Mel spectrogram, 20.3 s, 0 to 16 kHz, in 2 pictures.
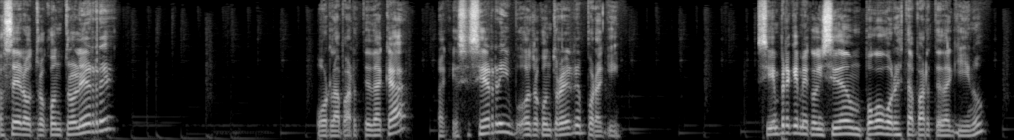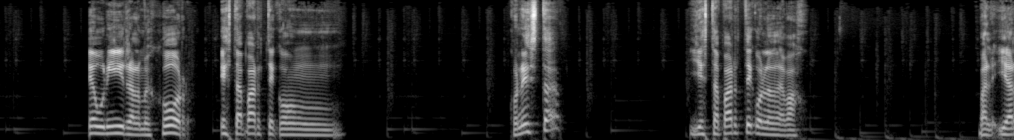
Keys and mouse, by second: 12.1 right click, 15.1 shift+right click, 16.1 f, 17.2 right click, 18.1 shift+right click.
